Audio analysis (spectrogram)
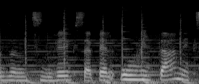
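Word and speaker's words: Uvita: Ceux qui veulent regarder près d'une petite ville qui s'appelle Uwita, mais qui s'écrit Uwita.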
